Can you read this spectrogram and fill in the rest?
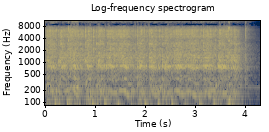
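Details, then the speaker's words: Original 1943 WWII Willys Go Devil jeep engine, not run in decades, first start attempts while making adjustments after backfiring: uneven cranking with a few catching firings and starter grind, then turnover slows and dies as the battery goes flat. "Got a little bit of starter grind there, so that means it was trying to go. I need to charge my charger."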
